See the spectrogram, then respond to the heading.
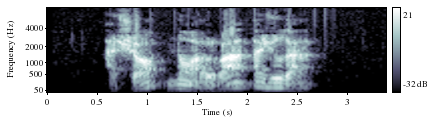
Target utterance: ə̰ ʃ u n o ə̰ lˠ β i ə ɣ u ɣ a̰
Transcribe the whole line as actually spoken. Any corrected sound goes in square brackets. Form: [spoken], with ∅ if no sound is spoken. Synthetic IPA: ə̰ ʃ [ɔ] n o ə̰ lˠ β [a] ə [ʒ] u [ð] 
